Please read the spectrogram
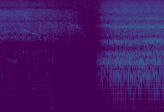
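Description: A woman's audible breathing, held in a deep forward fold: a faint soft breath near the start, then a longer, louder breath beginning about a second and a half in.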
